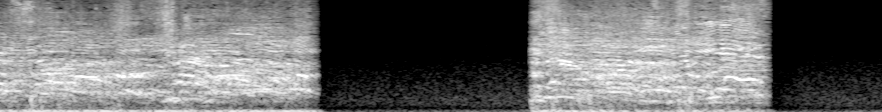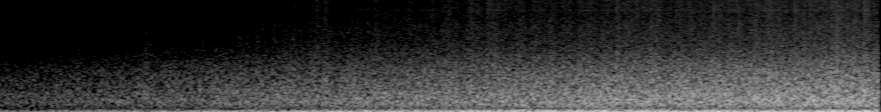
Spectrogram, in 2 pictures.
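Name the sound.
crowd of demonstrators chanting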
